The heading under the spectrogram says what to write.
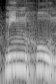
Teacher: நூன் சுக்கூனுக்கு அப்புறமா ஹா, இது ஹார் உள்ளதை உள்ள மாதிரி ஓதணும், குன்னா செய்யக்கூடாது.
